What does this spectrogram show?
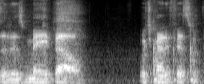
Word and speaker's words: Mabel: She pronounces it as Maybell, which kind of fits with the southern drawl she speaks with.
